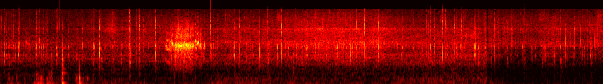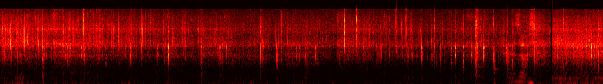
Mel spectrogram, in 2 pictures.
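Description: Bicycle tyres rattle and splash over a wet, bumpy track.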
